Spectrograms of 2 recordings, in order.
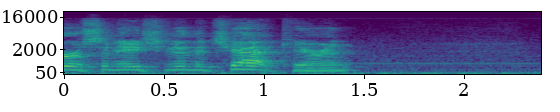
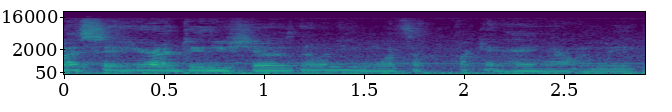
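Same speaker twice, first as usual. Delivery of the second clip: fast mutter; 11 dB quieter, much faster than usual. Real, not acted. Complaining about the audience.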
